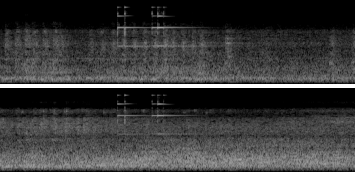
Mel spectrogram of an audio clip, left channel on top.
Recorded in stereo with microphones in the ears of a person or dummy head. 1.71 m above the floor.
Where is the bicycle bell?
35° left (ahead or behind); by 3.6 s 30° left (ahead or behind).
